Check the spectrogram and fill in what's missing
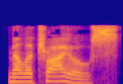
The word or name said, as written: melitriose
